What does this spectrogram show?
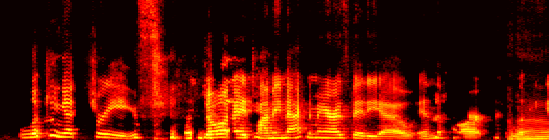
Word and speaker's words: McNamara: It's Tommy McNamara. Oh, I thought it was McNamara. McNamara. See, that's the thing, is I always stress it in the wrong syllables.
